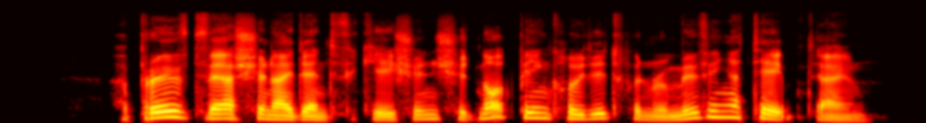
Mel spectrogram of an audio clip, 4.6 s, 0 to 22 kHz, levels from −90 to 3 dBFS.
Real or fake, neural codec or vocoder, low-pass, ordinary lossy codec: fake; autoencoder, 48 kHz, 128 numbers a frame, DAC-VAE, trained on Japanese speech; 14.4 kHz; none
